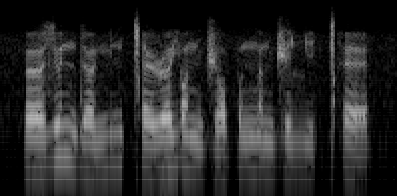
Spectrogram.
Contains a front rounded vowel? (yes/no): yes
